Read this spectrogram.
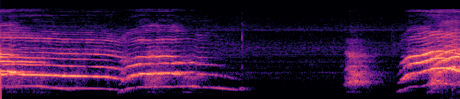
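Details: Two arguing cats give long sliding meows, a sustained wail easing downward over three seconds, then silence, a short rough burst, and a sharp rising yowl at the end.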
